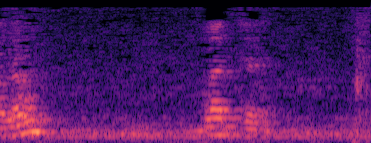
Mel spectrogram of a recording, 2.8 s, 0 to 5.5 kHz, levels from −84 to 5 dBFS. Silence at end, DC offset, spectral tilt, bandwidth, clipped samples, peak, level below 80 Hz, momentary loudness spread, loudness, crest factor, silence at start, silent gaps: 0 s; under 0.1%; -10 dB/octave; 5 kHz; under 0.1%; -12 dBFS; -54 dBFS; 15 LU; -30 LUFS; 16 dB; 0 s; none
